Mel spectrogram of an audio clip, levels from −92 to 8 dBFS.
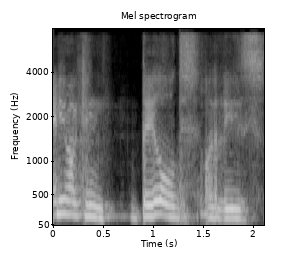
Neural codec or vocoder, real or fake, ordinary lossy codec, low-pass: codec, 16 kHz in and 24 kHz out, 0.6 kbps, FireRedTTS-2 codec; fake; AAC, 32 kbps; 7.2 kHz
